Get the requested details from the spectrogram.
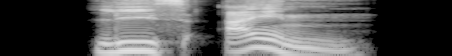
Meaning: first/third-person singular preterite of einlassen
- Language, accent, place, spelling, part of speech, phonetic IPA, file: German, Germany, Berlin, ließ ein, verb, [ˌliːs ˈaɪ̯n], De-ließ ein.ogg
